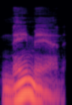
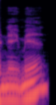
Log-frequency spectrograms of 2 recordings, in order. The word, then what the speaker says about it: Nieman: He pronounced it Nieman, as most people did. In our family, we pronounced it so it sounded like New York man.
